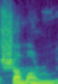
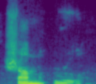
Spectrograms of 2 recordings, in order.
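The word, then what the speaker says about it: שמרו: on screen here sham it's not shamaru it's sham ru so and then a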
